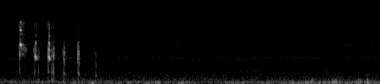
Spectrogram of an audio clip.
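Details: Bald eagle at its nest on March 7, 2024, vocalizing to warn a nearby owl to stay off: a brief rapid string of shrill, squeaky notes that trails off into quiet low hiss.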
